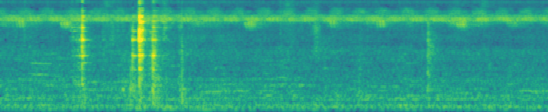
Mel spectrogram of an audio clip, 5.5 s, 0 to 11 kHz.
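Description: A few sharp metallic clicks from a spanner on the front-wheel hub check nut of a Swaraj 744 FE tractor as it is tightened over freshly greased bearings; the loudest comes about a second and a half in. Under them runs a steady high-pitched insect chirring.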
